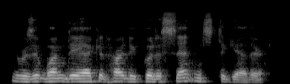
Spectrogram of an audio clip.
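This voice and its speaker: A man with a Canadian accent and a dark, mellow tone. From Canada, Vancouver. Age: 80s+. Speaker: author and poet. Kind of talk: author talk. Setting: video call.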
